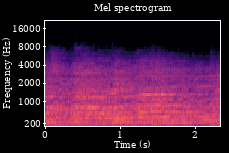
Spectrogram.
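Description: Several voices singing a church worship song to grand piano accompaniment, in sustained notes without a break.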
